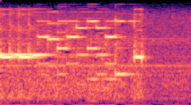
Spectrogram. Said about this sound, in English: Got the gayest ringtone ever.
